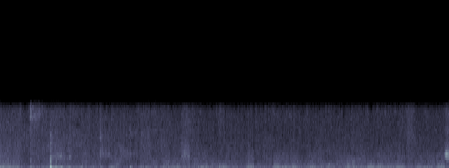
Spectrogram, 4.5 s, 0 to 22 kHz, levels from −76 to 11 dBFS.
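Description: At 1.99 s the speech lurches forward with no gap, as if a piece were cut out and the two edges butted together. This is a skip ahead: roughly 0.7 s of audio was dropped while later audio was already queued, so playback jumped straight on.

From 2.10 to 3.12 s the speech sounds rushed, running at about 112% speed while the pitch stays put. This is a jitter buffer speed-up: with too much audio backed up, the receiver trimmed short pitch-period slices repeatedly, shedding about 150 ms to cut the delay.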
